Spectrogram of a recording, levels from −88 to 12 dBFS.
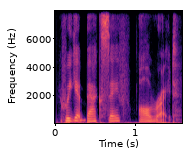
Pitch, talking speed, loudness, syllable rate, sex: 175 Hz, 225 wpm, -18 LUFS, 5.7 syllables/s, female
